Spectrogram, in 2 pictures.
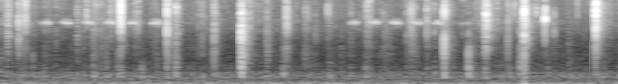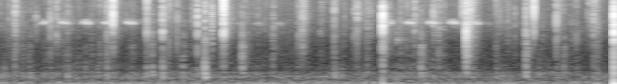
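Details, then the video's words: Crickets chirping in a forest on a starry night beside a burning campfire: high, pulsed chirps in short trains about a second long recurring every few seconds, overlaid by frequent sharp snaps and crackles of the fire. "Campfire & Crickets"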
